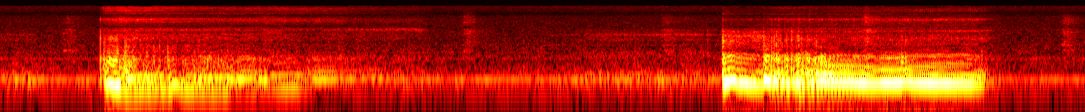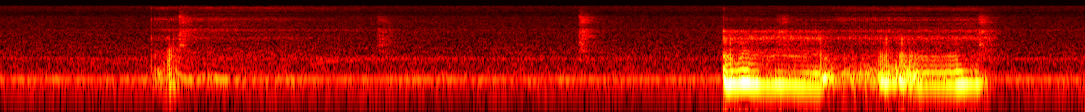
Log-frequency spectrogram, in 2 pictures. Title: Snoring yet again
